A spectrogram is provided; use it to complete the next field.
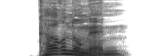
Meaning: plural of Körnung
- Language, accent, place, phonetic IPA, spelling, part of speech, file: German, Germany, Berlin, [ˈkœʁnʊŋən], Körnungen, noun, De-Körnungen.ogg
